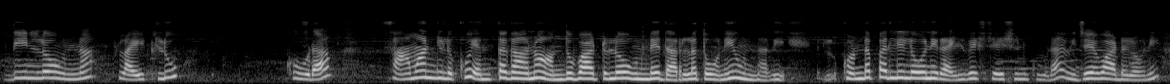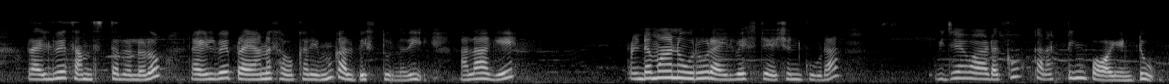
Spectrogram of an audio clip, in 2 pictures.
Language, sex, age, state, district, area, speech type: Telugu, female, 18-30, Andhra Pradesh, Krishna, urban, spontaneous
